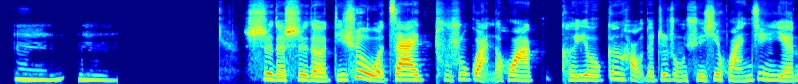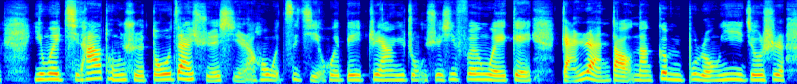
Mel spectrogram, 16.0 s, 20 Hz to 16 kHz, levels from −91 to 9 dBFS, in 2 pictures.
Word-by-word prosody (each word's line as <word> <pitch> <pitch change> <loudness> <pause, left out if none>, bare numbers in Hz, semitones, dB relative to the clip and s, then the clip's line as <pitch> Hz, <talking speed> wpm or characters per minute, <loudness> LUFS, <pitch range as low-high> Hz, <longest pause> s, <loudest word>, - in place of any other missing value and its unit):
嗯 215 -1 -10
嗯。 210 -3 -13 1.3
是 245 -2 +4
的 205 -1 0
是 220 +1 +8
的， 195 -3 +1
的 210 +4 -8
确 305 +8 +2
我 210 -9 +3
在 225 -2 +8
图 210 - -9
书 245 +5 -4
馆 - - +1
的 195 - -9
话， 200 -1 +3 0.3
可 205 - -7
以 - - -4
有 205 -2 -2
更 250 +5 -6
好 230 - -4
的 195 - -9
这 225 +4 -5
种 220 -3 -9
学 205 +1 -5
习 220 +5 0
环 185 -1 -4
境， 225 0 -5
也， 195 -3 -2 0.4
因 240 +1 -2
为 245 -1 +3
其 220 - +4
他 260 +5 +5
同 225 -6 -7
学 210 -4 -3
都 220 +4 0
在 245 0 +4
学 190 -6 -4
习， 190 -2 0
然 - - -6
后 225 - -6
我 210 - -6
自 235 - -3
己 195 -2 -4
也 - - -10
会 210 -1 -7
被 210 +1 -2
这 215 +2 -4
样 210 0 -2
一 215 - -7
种 210 0 -9
学 220 +1 -4
习 240 +3 -3
氛 235 0 -4
围 205 -4 0
给 195 -2 -2 0.3
感 175 +6 +2
染 195 -8 +3
到。 185 -3 +3
那 200 -1 -2
更 230 0 -1
不 235 +4 -9
容 205 -1 -4
易， 235 0 -5
就 215 +1 0
是， 215 0 0
215 Hz, 245 characters per minute, -22 LUFS, 200-230 Hz, 1.3 s, 是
